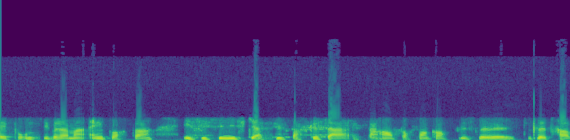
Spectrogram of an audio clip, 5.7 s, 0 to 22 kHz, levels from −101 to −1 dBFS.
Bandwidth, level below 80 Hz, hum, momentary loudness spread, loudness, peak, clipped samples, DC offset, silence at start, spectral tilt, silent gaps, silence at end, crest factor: 7.2 kHz; -60 dBFS; none; 6 LU; -21 LUFS; -4 dBFS; under 0.1%; under 0.1%; 0 s; -7.5 dB/octave; none; 0 s; 16 dB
